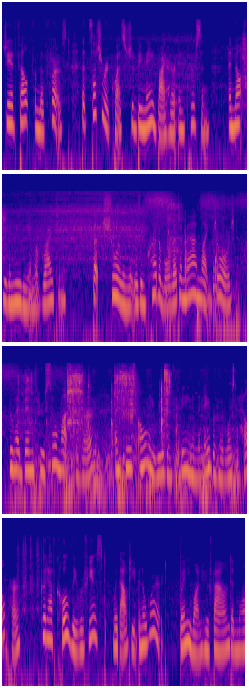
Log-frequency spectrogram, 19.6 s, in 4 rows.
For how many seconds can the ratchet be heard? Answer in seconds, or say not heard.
5 s.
